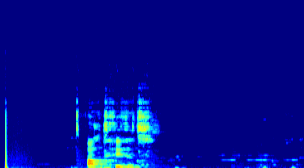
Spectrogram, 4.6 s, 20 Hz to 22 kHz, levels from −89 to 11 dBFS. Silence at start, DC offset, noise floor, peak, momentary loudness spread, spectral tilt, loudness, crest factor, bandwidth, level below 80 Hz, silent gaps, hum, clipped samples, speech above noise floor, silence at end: 0.1 s; under 0.1%; -85 dBFS; -2 dBFS; 17 LU; -3.5 dB/octave; -24 LUFS; 28 dB; 10 kHz; -66 dBFS; none; none; under 0.1%; 62 dB; 0.15 s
